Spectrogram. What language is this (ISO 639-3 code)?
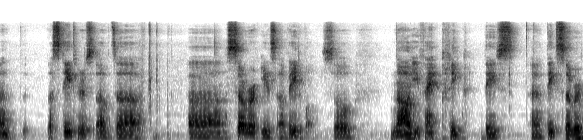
eng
